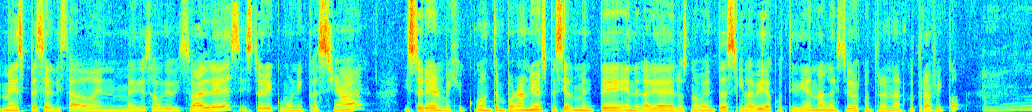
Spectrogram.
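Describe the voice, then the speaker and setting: A woman's fairly high, dark, mellow voice at a very fast pace with fairly even intonation, dry and close with no echo. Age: 20s. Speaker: poet. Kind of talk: casual chat. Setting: cultural venue.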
